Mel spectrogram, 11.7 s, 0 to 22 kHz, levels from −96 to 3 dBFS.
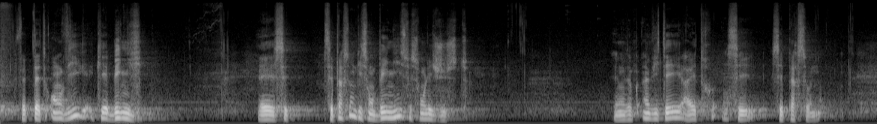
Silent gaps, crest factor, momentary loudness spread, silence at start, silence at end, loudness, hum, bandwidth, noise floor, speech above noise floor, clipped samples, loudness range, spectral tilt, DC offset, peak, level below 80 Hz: none; 24 dB; 16 LU; 0 s; 0 s; -28 LUFS; none; 18.5 kHz; -63 dBFS; 36 dB; under 0.1%; 5 LU; -6.5 dB/octave; under 0.1%; -6 dBFS; -82 dBFS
